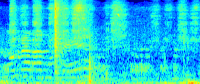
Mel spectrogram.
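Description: Faint distant voices with two sharp clicks, about half a second and about one second in.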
